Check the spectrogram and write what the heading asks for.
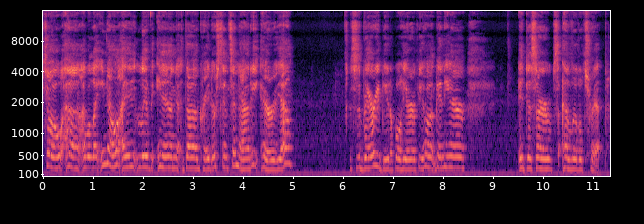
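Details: Voice tremor in a 55-year-old man; doctors are unsure whether he has Parkinson's disease, cervical dystonia or both. He reports tremor in voice, head and hands and is treated with carbidopa-levodopa and neck Botox injections.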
